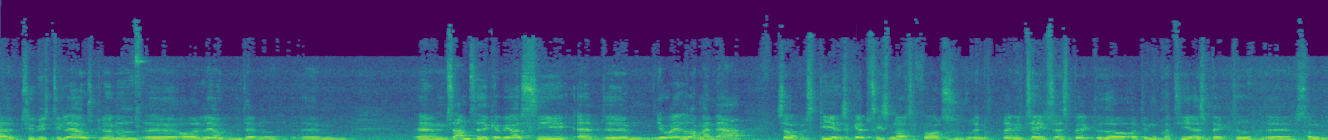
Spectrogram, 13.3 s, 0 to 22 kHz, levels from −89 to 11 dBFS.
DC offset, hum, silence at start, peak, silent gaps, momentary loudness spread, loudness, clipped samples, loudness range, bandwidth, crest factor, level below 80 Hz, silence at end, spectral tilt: under 0.1%; none; 0 s; 0 dBFS; none; 6 LU; -11 LUFS; under 0.1%; 2 LU; 19 kHz; 10 dB; -36 dBFS; 0 s; -5 dB/octave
